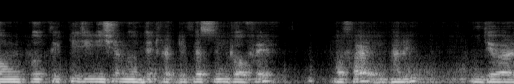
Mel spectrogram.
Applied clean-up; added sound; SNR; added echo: neural separator model SepFormer DNS4.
